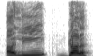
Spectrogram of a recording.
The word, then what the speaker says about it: अलीगढ़: कुछ ऐसे naming word हैं खास करके जगहों के नाम वहां पे आर का उच्चारण ढ होता है। वहां पे आर का उच्चारण ढ होता है। जैसे रामगढ़ ढ अलीगढ़ ढ रायगढ़ ढ आजमगढ़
